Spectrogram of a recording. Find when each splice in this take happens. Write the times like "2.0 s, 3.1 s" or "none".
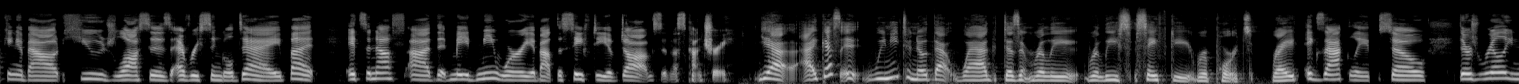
13.0 s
